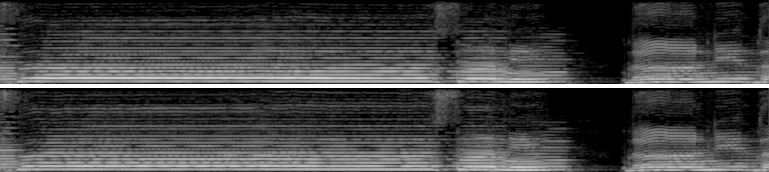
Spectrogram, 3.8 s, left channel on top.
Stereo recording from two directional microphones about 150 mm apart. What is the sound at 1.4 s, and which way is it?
Shofar, 35° right (ahead or behind).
